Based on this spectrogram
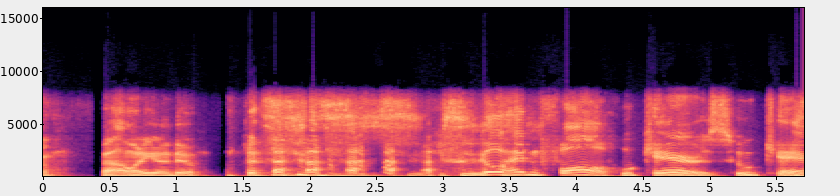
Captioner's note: laugh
